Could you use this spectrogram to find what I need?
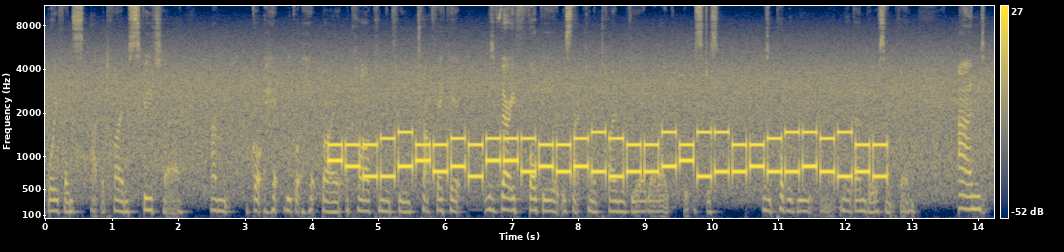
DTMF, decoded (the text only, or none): *7129*48100574862449*36475695341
